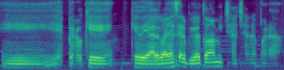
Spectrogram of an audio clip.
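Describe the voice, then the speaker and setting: A man's voice: on the low side, flat delivery, moderate pace, creaky, smooth, soft background music. A man from Colombia answering radio interview questions about his songs, telling stories reflectively with frequent restarts. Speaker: musician guest.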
